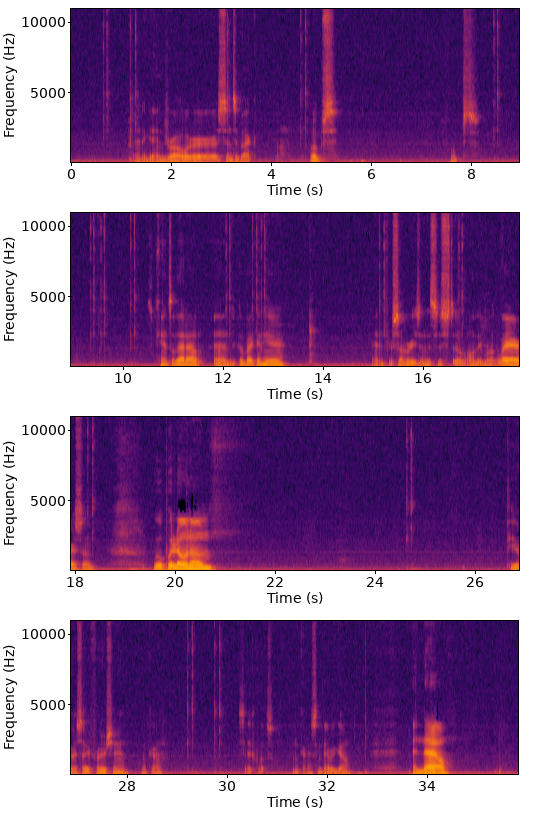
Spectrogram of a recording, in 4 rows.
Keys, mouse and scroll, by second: 5.0 Escape, 7.9 click, 8.8 click, 9.6 click, 26.7 Escape.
